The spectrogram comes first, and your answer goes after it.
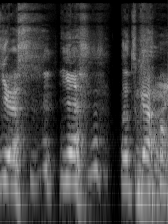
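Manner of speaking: high, eager yes. Retold or imitated. Husband eagerly agreeing to go see his wife, pitched high. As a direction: jump at the offer. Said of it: "it being the thing of the".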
